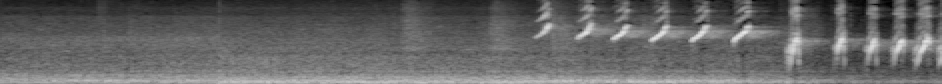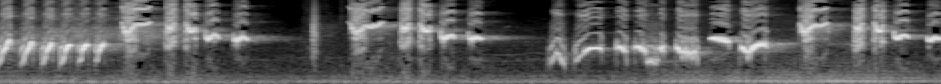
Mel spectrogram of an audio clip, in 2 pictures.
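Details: White-rumped shama lure song to set another shama singing: a quiet start with low rumble, then rapid series of repeated downslurred whistles giving way to looping, varied phrases.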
